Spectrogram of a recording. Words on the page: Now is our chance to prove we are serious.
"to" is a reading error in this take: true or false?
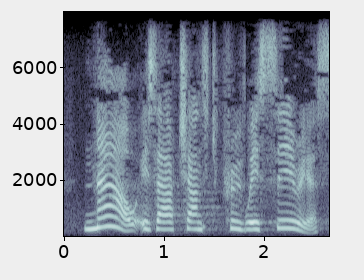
false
